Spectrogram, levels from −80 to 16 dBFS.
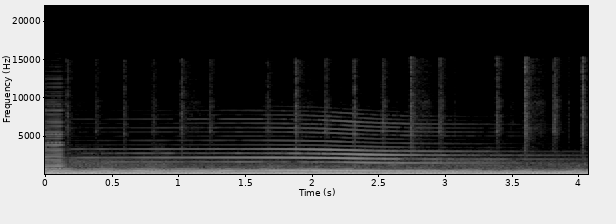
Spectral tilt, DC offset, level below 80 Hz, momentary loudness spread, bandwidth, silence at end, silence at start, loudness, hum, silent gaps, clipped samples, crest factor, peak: -8 dB/octave; under 0.1%; -22 dBFS; 2 LU; 15 kHz; 0 s; 0 s; -21 LUFS; none; none; under 0.1%; 10 dB; -8 dBFS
